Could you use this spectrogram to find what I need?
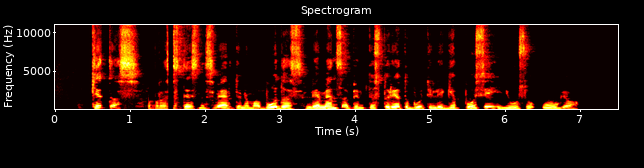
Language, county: Lithuanian, Šiauliai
